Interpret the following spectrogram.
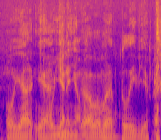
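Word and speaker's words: Uyenoyama: Oyeniyama. Oyeniyama.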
